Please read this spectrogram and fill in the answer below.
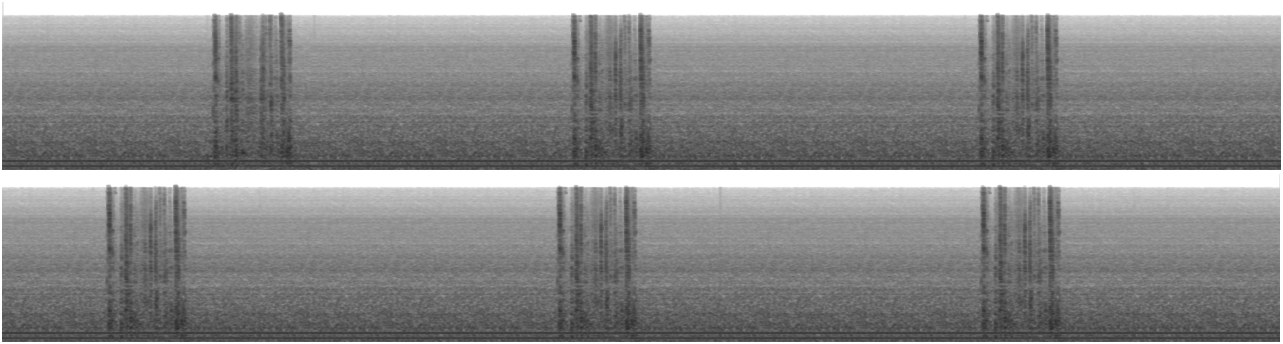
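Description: A steady low hum with a short burst of rapid mechanical clattering about every five seconds, six bursts in all, each about a second long.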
